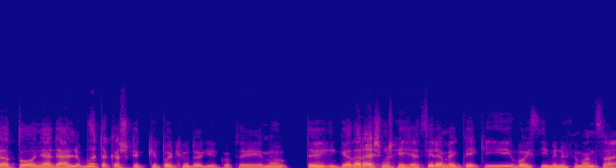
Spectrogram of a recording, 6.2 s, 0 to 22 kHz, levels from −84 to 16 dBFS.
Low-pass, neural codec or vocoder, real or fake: 10.8 kHz; codec, 24 kHz, 0.9 kbps, WavTokenizer, small release; fake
